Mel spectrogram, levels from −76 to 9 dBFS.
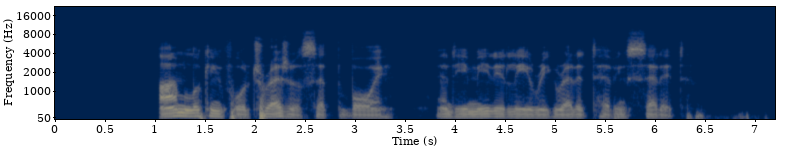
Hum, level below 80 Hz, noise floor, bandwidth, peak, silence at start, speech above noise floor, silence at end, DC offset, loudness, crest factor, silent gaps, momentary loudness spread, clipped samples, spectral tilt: none; -50 dBFS; -79 dBFS; 10 kHz; -12 dBFS; 1.05 s; 49 dB; 0.25 s; under 0.1%; -31 LUFS; 20 dB; none; 13 LU; under 0.1%; -5.5 dB/octave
